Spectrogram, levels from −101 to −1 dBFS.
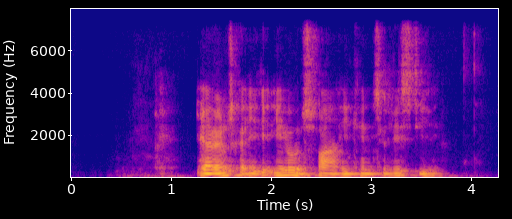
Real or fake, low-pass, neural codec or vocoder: fake; 7.2 kHz; codec, 16 kHz, 4 kbps, FunCodec, trained on Chinese and English, 50 frames a second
